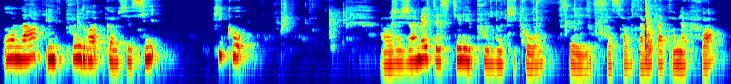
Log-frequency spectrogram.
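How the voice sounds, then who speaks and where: A woman vlogger chatting casually while unboxing beauty products, relaxed, with many fillers and self-corrections. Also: medium pitch, takes it slowly, background noise.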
